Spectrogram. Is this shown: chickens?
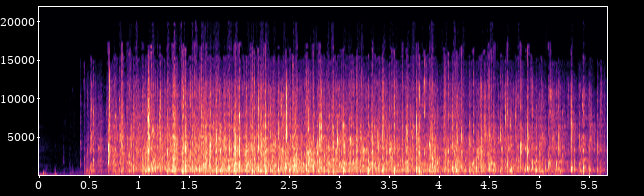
no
